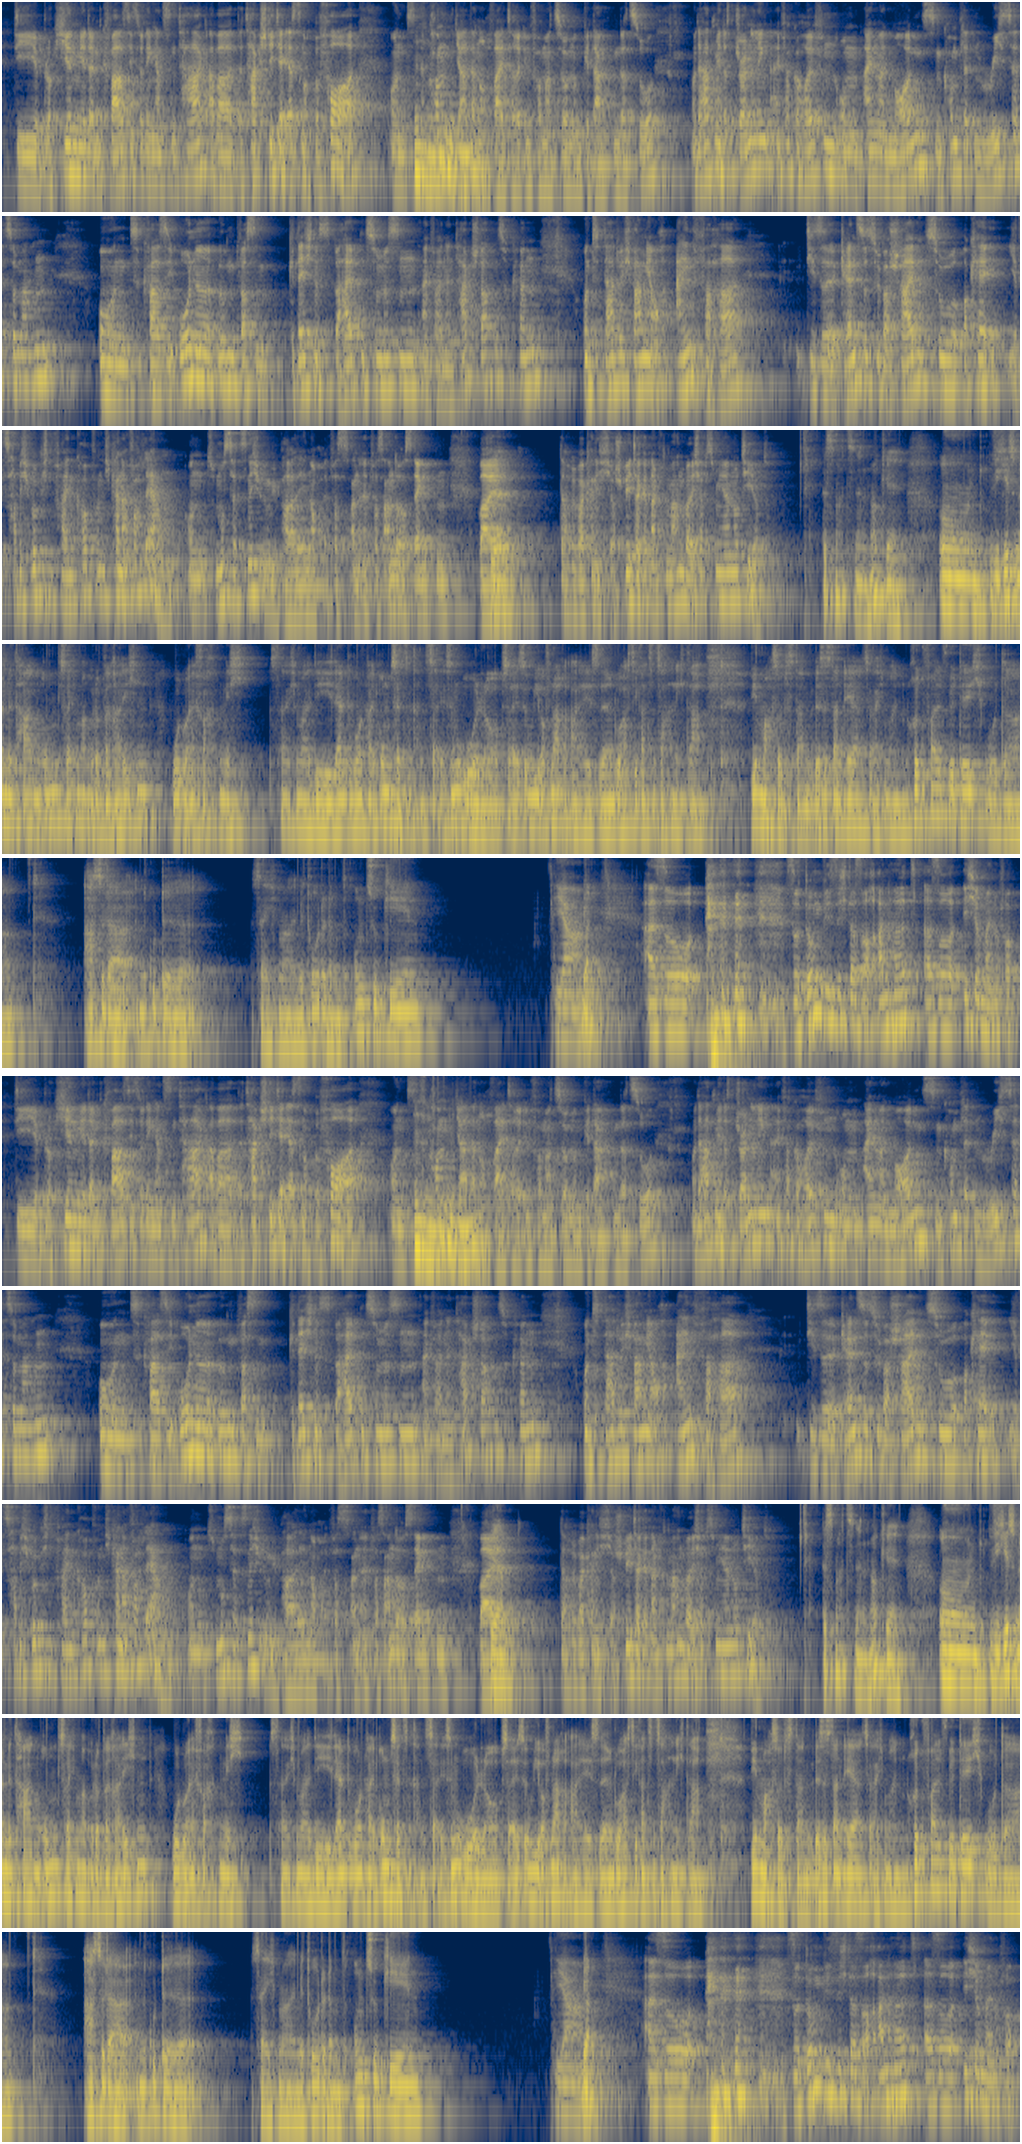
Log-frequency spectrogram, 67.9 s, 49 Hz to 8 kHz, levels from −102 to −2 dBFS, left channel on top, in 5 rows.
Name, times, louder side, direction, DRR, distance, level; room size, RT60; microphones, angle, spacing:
voice 1, 0.0-8.8 9.2-14.2 14.9-17.1 17.4-23.5 24.3-33.9 34.6-37.3 61.6-62.2 62.6-67.7, left 1 dB, 30° left, 0 dB, 2.0 m, -27 dB
voice 2, 5.5-6.3 33.7-33.8 38.1-42.7 43.0-43.9 44.3-54.4 54.7-54.8 55.4-56.9 57.6-59.9 62.0-62.2, right 2 dB, 60° right, 9 dB, 0.9 m, -23 dB
12.0 x 8.9 x 5.4 m, 1.0 s
head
